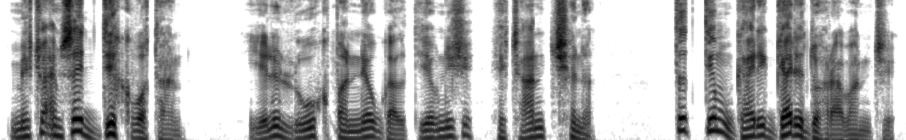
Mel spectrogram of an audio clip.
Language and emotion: Kashmiri, angry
